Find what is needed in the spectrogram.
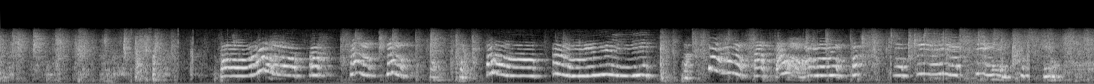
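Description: Puppy whining and howling: a run of wavering cries that rise and fall in pitch, strongest from about two seconds in to about seven seconds, with looser cries continuing to the end.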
